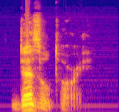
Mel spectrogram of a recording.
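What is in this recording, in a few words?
"desultory", US English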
